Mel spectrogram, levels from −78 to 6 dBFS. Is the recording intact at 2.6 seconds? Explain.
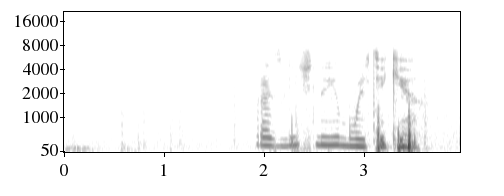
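No. At 2.6 seconds the clip is inside an automatic gain rising episode from 1.95 to 3.11 s. The input level had fallen by about 13 dB, so the gain control lifted its gain gradually, by about 5 dB over roughly a second. The voice and the room noise swell together, and that shared swell shows the gain stage at work rather than a talker simply moving closer.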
